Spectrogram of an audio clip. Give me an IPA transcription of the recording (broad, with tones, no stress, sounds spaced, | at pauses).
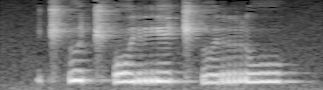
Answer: t͡ʃʼ ɯ˦ t͡ʃʼ o˧ rʲ ɛ˦ t͡ʃʼ ɯ˨ r u˦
